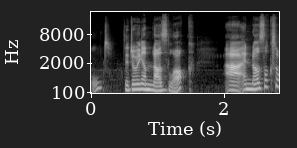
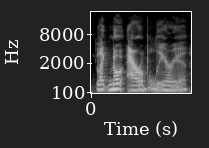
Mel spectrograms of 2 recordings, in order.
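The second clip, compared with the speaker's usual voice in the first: normal talking voice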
